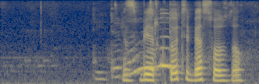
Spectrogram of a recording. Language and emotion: Russian, neutral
